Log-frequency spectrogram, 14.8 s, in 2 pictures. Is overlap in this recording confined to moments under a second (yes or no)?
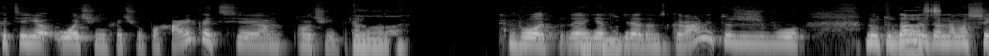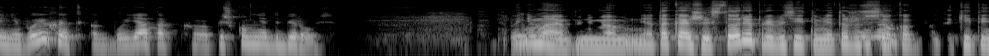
yes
